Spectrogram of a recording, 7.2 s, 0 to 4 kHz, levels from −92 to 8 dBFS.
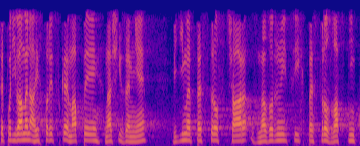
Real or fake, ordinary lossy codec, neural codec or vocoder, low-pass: real; MP3, 32 kbps; none; 3.6 kHz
